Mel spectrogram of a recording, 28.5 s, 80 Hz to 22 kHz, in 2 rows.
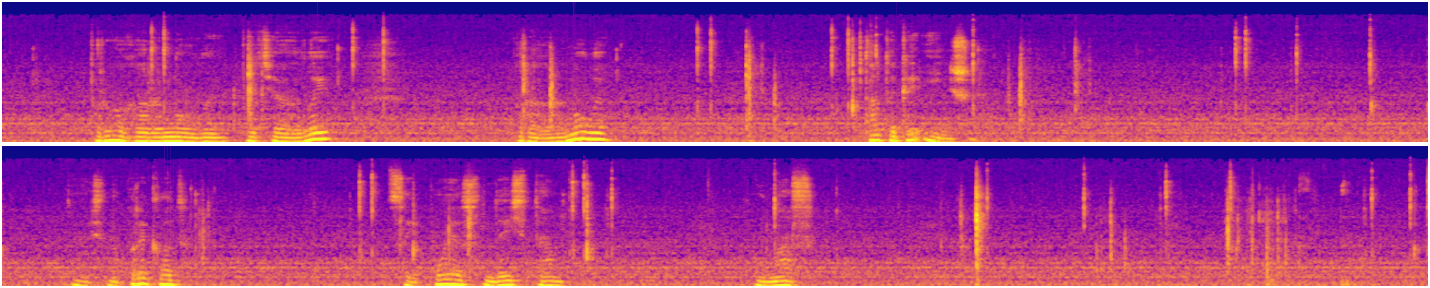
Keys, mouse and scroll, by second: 8.3-10.3 middle drag, 10.3 g, 12.5-13.6 middle drag, 13.6-15.8 scroll down 2, 15.8 e, 19.9-22.1 middle drag, 22.1-23.7 scroll up 2, 23.7-25.5 shift+middle drag, 25.5 click, 27.5-28.1 middle drag, 28.1 click.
